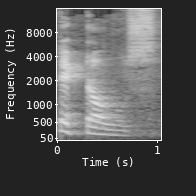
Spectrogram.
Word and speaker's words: tetraose: We call this as tetraose. Therefore, when you pronounce it together, tetraose.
